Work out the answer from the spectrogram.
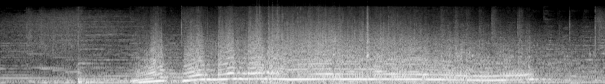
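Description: Classic sports car's engine revved hard as it launches from a standstill: the pitch climbs quickly, is held high and steady for about three seconds, then eases off. Music plays faintly underneath.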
